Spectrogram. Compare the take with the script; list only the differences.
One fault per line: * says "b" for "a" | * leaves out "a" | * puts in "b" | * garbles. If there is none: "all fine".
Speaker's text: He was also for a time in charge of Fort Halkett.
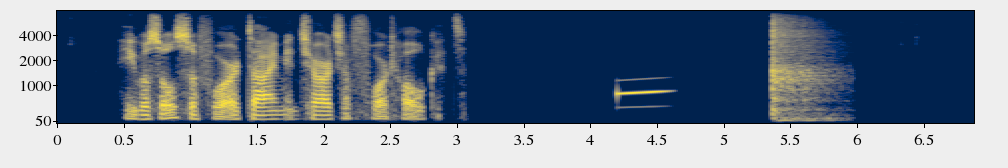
all fine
